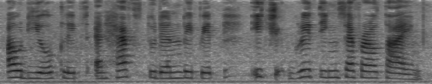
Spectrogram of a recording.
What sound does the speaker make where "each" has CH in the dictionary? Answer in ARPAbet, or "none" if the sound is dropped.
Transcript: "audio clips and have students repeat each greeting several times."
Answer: CH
